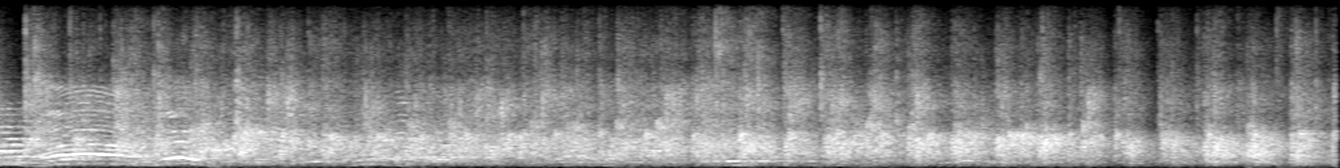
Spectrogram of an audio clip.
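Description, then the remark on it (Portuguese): An audience breaks into sustained applause in adoration of the Lord Jesus, dense rapid clapping that stays loud and steady throughout, with some voices calling out faintly beneath it. “E eu agradeço a oportunidade e as palmas que adoram o Senhor Jesus.”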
